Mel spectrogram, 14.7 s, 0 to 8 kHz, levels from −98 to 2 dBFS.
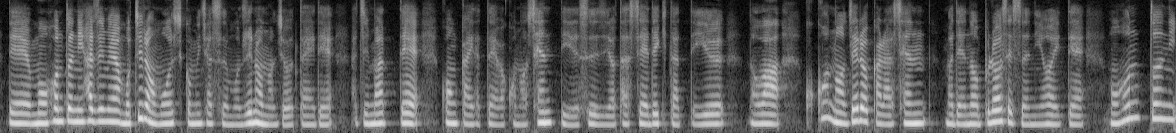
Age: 10-29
